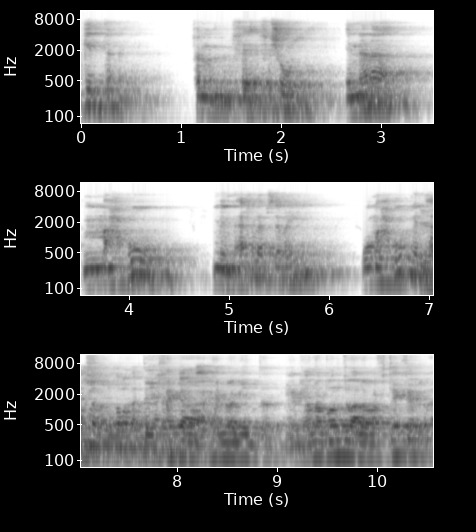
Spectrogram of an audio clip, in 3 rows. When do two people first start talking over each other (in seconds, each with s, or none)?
6.9 s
